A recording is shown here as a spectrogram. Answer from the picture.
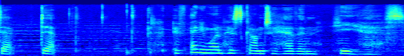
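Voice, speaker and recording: A woman speaking at a fairly slow pace with fairly even intonation, over faint music in the background. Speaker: content creator. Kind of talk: joke reading. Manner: stuttering. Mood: amused, light. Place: home room.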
